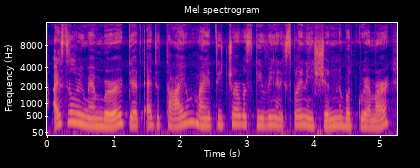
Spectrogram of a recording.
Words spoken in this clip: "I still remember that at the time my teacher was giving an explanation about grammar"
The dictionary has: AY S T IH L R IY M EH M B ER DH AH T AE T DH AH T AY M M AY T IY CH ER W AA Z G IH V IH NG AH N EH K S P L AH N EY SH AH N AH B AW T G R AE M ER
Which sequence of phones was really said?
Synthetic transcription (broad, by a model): AY S T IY L R IY M EH M B ER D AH T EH T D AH T AY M M AY T IY CH ER W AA S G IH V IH NG AH N EH K S P L AH N EY SH AH N AH B AW T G R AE M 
